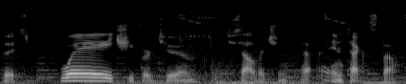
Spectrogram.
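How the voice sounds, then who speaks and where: Low-voiced man thinking aloud. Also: very animated, unhurried, gravelly, warm tone, soft background music. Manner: thinking aloud, hesitant with fillers, reads game text. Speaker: game developer streaming gameplay. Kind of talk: casual livestream gameplay commentary.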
